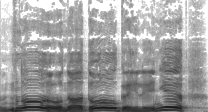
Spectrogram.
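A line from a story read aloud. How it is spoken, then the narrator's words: Old man laughing. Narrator (Russian): засмеялся старик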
